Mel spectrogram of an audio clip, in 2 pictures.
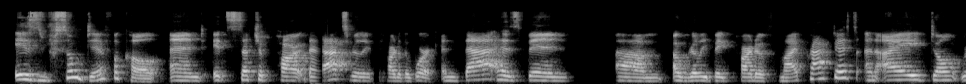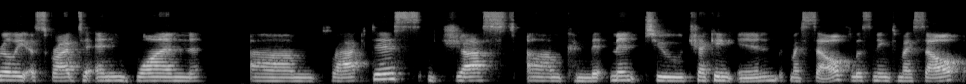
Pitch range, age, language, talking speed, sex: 170-195 Hz, 30-49, English, 145 wpm, female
